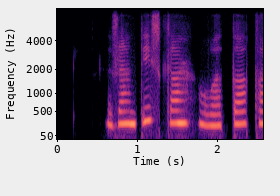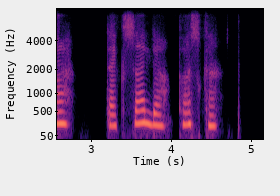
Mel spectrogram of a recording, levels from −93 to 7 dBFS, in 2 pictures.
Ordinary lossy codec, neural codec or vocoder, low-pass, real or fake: Opus, 16 kbps; codec, 16 kHz, 0.7 kbps, FocalCodec; 7.2 kHz; fake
